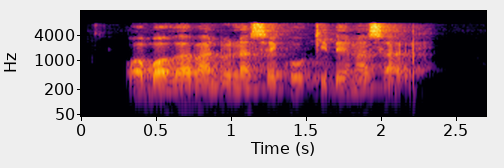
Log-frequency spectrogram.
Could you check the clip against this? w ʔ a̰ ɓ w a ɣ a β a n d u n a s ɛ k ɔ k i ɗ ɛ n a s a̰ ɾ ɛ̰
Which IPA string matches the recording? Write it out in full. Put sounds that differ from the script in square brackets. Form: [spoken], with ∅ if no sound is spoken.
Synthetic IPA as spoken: w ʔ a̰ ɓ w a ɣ a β a n d u n a s ɛ k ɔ k i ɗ ɛ [m] a s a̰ ɾ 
